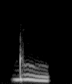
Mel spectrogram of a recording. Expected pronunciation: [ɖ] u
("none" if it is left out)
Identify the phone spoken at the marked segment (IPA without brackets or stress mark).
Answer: ɖ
